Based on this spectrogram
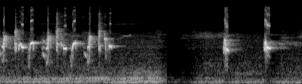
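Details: A female yellow-vented bulbul calls to a male in the morning: a fast run of chirpy, bouncing notes for about a second, then silence and two isolated sharp chips.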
